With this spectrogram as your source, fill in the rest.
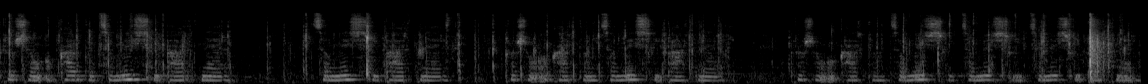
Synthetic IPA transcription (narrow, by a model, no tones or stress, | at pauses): pɾɔʂɛw̃ʔɔkaɾt̪ɛt̪sɔmɘɕlʲipaɾt̪nɛɾ | t̪sɔmɘɕlʲipaɾt̪nɛɾpɾɔʂɛ̰w̃ʔɔ̰kʰaɾt̪ɛ̃w̃t̪sɔmɘɕlʲḭpaɾt̪nɛɾ | pɾɔʂɛ̃w̃ʔɔ̰kʰaɾt̪ɛw̃t̪sɔmɘɕlʲit̪sɔmɘɕlʲḭt̪sɔmɘɕlʲḭpʰaɾt̪nɛɾ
